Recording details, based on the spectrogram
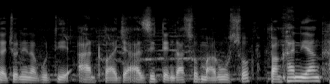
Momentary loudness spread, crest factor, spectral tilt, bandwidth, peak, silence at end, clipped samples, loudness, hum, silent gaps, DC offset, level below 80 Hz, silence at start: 7 LU; 20 dB; -5 dB/octave; 16 kHz; -4 dBFS; 0 s; under 0.1%; -25 LUFS; none; none; under 0.1%; -70 dBFS; 0 s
